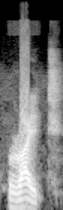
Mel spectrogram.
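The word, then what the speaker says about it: wrong: রং, ডাব্লিউ আর ও এন জি, রং, এখানে ডাব্লিউর পরে আবার আর আছে, এই ডাব্লিউটা অনিচ্ছারিত থাকবে, অর্থাৎ ডাব্লিউর উচ্চারণ হবে না, তাই এটাকে বলতে হবে রং, রং মানে ভুল।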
